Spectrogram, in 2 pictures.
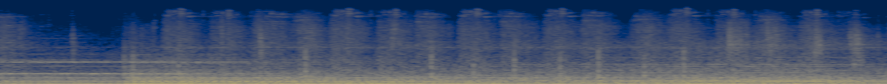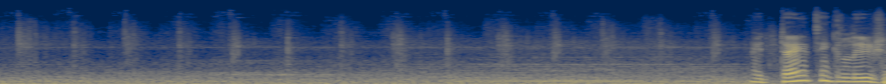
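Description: Footsteps run quickly over a stone floor.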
